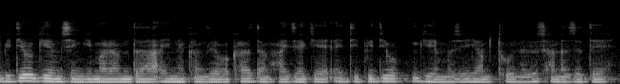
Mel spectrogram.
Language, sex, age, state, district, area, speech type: Manipuri, male, 18-30, Manipur, Imphal West, rural, spontaneous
